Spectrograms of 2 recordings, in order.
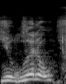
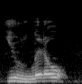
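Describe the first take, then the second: First: You little said louder, half-yelled; yelling as Vin. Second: Said in the usual way. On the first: Retold or imitated. Vin furious at Eddie, You little half-yelled. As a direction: spit out You little in anger. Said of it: "when I'm yelling, that's Vin". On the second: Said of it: "that's what Vin says".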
